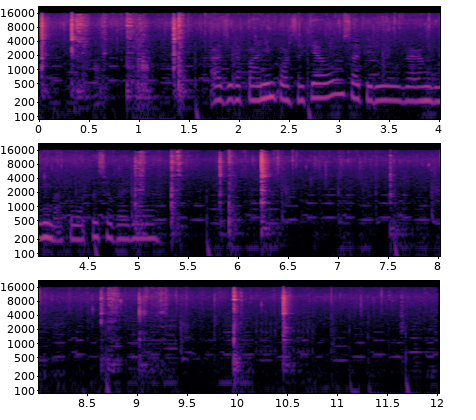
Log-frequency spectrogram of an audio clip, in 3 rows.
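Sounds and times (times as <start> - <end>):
ladle scraping and knocking pan: 0.0 - 1.7, 4.9 - 6.5, 8.6 - 10.7
onions sizzling in hot oil: 0.0 - 12.0.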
